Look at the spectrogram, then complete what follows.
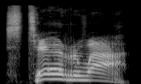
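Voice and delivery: high angry shout from afar; furious yell. A narrator's reading. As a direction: yell the insult after her. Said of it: "яростный вопль".

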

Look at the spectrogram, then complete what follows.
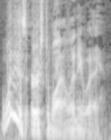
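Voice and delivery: loud puzzled what; puzzled question. Real, not acted. Co-host asks what erstwhile means, loud and puzzled. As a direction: ask the word back, baffled. Co-host quibbles over the word.

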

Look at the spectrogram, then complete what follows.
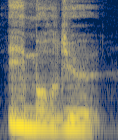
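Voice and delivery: loud, high swearing outburst; exclaimed oath. A narrator's reading. Bailly swears for the first time, exclaiming. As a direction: burst out with an indignant oath. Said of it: "s'écria Bailly".

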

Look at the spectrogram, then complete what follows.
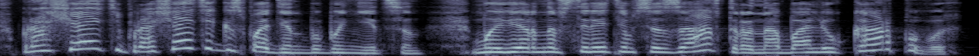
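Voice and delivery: high, loud, breathless excuses; chattering lady. Acted. Glafira rattling off excuses to her husband, high and fast. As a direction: talk him dizzy with a tale.

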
